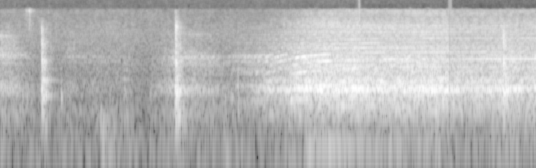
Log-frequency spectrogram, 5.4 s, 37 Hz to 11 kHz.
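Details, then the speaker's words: Off-grid solar system, MUST charge controllers, 16 Trina 400 W panels, LifePO4 batteries, bringing voltage in at first startup: couple of sharp clicks then an even soft hum, no sizzling or buzz; normal charge controller startup. "Alright, so now I can bring the voltage into my controllers. Alright, there we go. Nothing sounds bad. That's a very good sign."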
